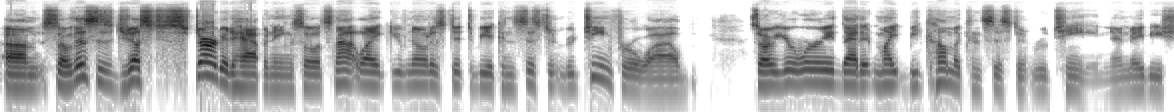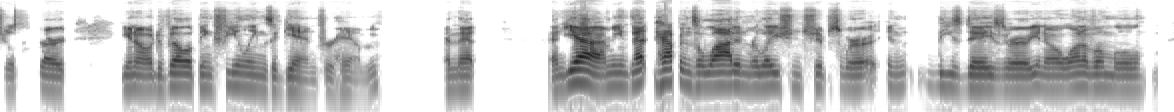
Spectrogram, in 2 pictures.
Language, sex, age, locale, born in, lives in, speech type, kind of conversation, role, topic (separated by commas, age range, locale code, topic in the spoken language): English, male, 30-34, en-US, United States, United States, conversation, advice, advisor, How can I address my partner spending time with their ex?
